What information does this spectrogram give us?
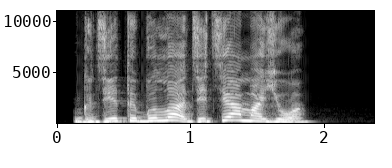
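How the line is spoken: Stern question. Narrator (Russian): строго спросил мистер Оттис

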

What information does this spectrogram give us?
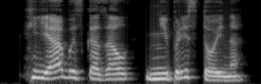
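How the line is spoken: Blurted, then guffawing. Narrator (Russian): выдал Кристофер и захохотал

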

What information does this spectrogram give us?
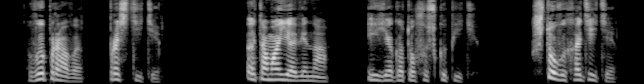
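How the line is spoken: Dry formal tone. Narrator (Russian): опять официально сухим тоном

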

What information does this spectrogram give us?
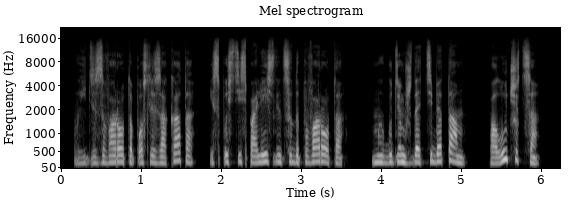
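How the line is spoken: Whispered. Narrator (Russian): шепнул

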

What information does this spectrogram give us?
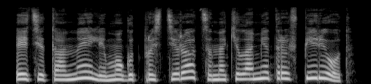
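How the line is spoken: Exclaiming. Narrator (Russian): воскликнула

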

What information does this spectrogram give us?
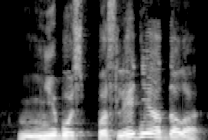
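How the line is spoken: Stern question. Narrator (Russian): строго спросил я Марджан

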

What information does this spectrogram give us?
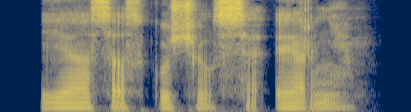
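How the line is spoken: Quiet, close to ear. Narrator (Russian): тихо сказал он мне на самое ухо

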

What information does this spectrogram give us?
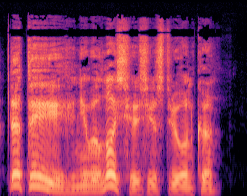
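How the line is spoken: Soothing tone. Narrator (Russian): успокаивающим тоном сказал

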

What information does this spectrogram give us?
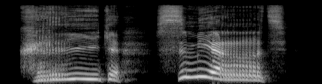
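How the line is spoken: Growl. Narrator (Russian): рыкнул он

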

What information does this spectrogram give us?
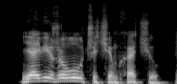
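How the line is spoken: Sad wolf. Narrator (Russian): печально добавил волк

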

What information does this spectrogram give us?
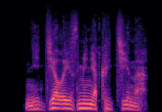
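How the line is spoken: Mercenary's hiss. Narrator (Russian): прошипел наемник

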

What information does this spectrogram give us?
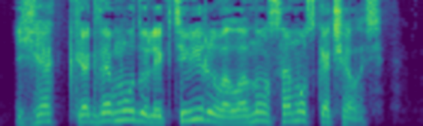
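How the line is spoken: Snort. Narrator (Russian): фыркнул я

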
